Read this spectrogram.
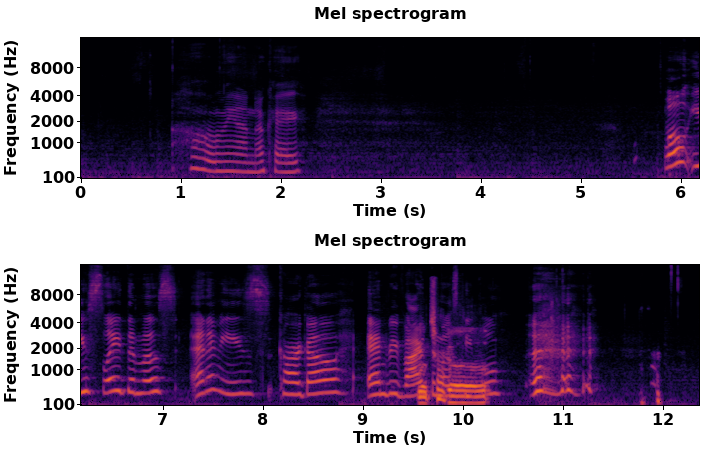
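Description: A young woman speaks animatedly into a close microphone, in a high, playful voice.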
